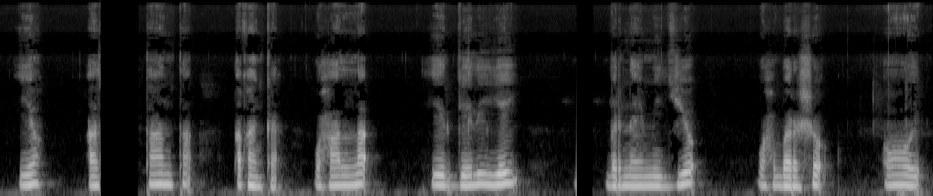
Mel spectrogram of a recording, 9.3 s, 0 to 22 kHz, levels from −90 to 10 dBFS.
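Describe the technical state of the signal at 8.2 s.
At 8.2 s the speech signal is intact, with no audible technical fault at that moment.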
